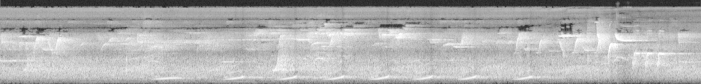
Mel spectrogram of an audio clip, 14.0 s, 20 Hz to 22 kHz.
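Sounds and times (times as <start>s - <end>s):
birds chirping and whistling: 4.6s - 9.6s, 10.3s - 13.8s.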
